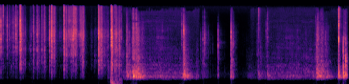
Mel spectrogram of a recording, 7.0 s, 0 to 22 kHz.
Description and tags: disc from case to cd player and press play
Taking CD out of it's jewel case, then put it into CD player, close the tray and press play. Recorded with Olympus LS 10.
compact, CD, jewel, case, handling, disc, player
